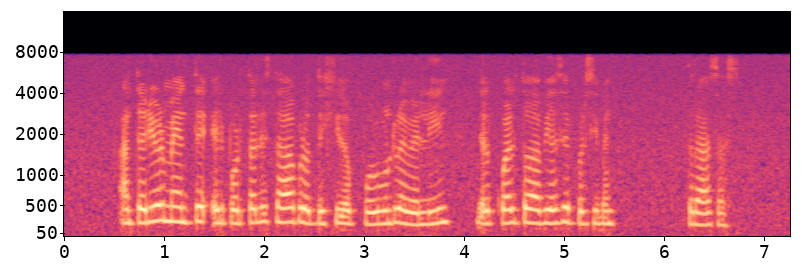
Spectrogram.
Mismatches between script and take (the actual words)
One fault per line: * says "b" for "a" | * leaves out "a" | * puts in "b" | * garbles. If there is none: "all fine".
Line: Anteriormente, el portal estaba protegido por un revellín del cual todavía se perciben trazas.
all fine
